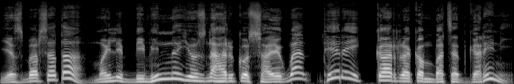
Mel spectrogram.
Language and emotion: Nepali, happy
